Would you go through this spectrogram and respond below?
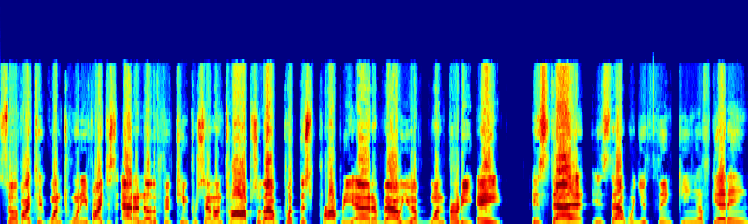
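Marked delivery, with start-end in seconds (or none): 6.6-9.4 hesitant, unsure, questioning tone. Demonstrating how to quote a property's value to someone, in an unsure questioning tone. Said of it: "You see how I kind of changed my voice?".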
